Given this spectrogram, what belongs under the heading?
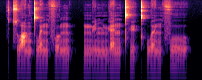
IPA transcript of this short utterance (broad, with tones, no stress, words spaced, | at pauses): t͡swɑ˨˩ŋt̪wə˧˥nfʊ˧˥ŋ | my˨˩nmɥɛ˥nt̪ʰy˥˩ kʰwə˨˩nfu˥˩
